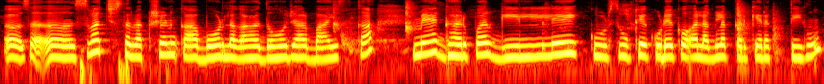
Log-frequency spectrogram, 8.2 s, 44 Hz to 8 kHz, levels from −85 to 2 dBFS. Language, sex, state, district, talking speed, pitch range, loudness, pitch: Hindi, female, Himachal Pradesh, Shimla, 190 wpm, 230-270 Hz, -14 LUFS, 240 Hz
